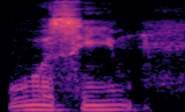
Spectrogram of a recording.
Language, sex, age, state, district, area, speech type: Kashmiri, male, 18-30, Jammu and Kashmir, Shopian, rural, spontaneous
